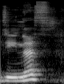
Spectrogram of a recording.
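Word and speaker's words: genus: Class तो ठीक है, class, order, family, जीनस, जीनस, this is जी नस, ठीक है।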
